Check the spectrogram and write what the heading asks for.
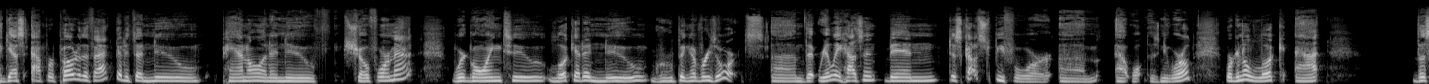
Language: English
